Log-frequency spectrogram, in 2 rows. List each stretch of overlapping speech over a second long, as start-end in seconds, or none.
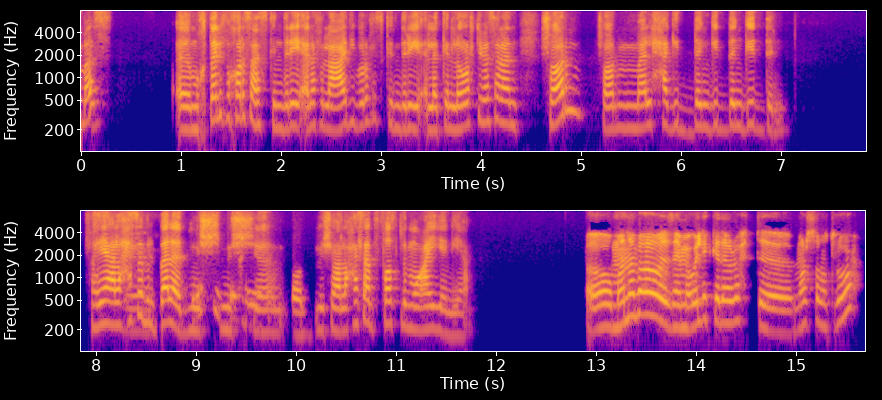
8.3-10.1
